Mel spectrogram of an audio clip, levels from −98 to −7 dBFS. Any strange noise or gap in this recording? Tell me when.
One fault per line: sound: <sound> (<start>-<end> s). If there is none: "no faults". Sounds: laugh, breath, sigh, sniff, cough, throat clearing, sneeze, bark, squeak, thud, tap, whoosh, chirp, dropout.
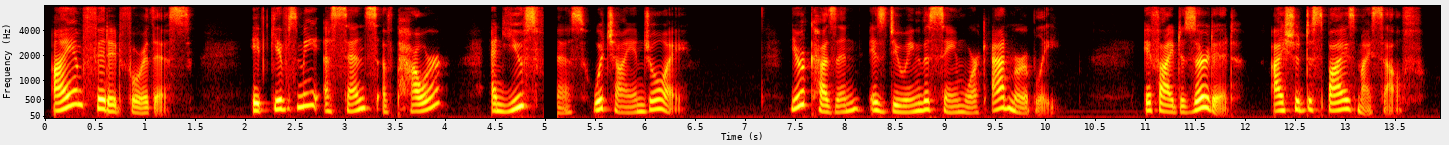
sound: dropout (5.0-5.1 s)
